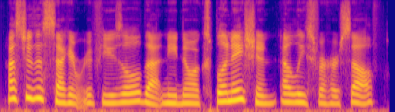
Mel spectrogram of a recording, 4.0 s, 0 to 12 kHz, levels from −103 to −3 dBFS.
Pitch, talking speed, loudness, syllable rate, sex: 215 Hz, 195 wpm, -18 LUFS, 5.8 syllables/s, female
